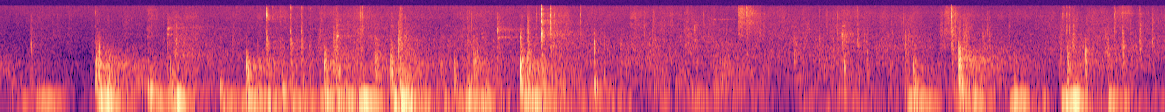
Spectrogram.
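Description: A pipe organ plays low notes that echo through a large hall.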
